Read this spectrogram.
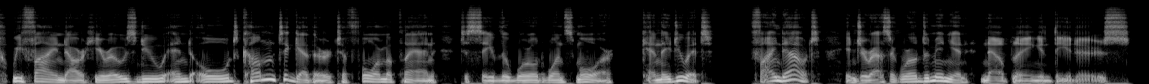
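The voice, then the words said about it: Movie trailer narrator voice. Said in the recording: “The return of the trailer voice”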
